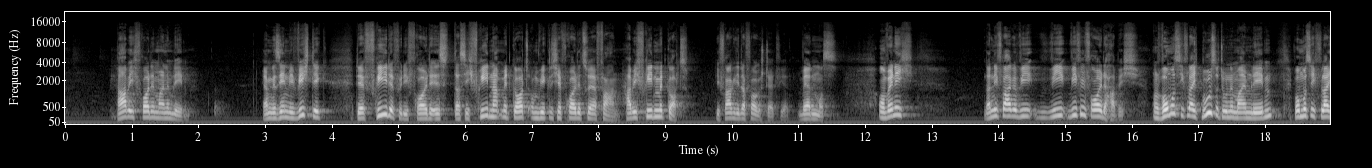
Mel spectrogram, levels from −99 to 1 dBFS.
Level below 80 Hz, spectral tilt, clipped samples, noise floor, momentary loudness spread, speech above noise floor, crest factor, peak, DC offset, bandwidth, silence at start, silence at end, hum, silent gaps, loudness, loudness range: -68 dBFS; -4.5 dB/octave; under 0.1%; -66 dBFS; 12 LU; 40 dB; 22 dB; -6 dBFS; under 0.1%; 15 kHz; 0.8 s; 0 s; none; none; -26 LUFS; 5 LU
